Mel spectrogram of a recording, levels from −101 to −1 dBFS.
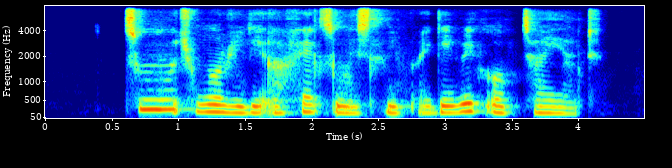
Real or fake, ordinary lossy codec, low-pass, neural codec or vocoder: fake; none; 7.2 kHz; codec, 32 kHz, 1.9 kbps, SNAC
